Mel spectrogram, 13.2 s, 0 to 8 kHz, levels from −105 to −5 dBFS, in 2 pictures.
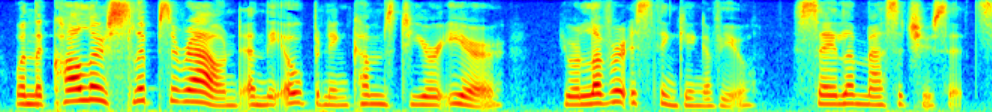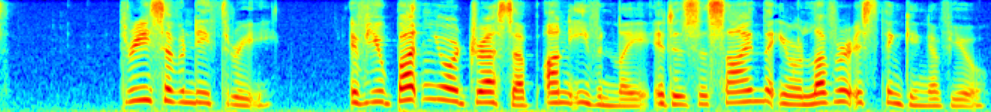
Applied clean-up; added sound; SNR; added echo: none; none; none; none.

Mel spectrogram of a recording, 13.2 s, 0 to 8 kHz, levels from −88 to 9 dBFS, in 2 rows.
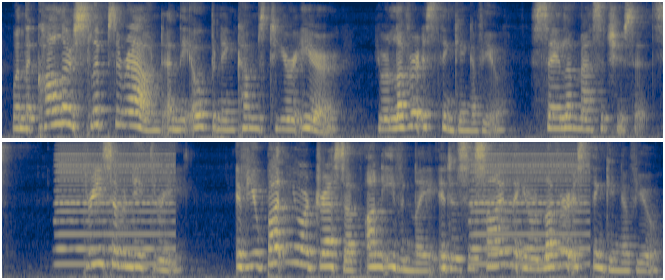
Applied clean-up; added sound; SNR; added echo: none; Accordion; 4 dB; reverberation time 0.4 s.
